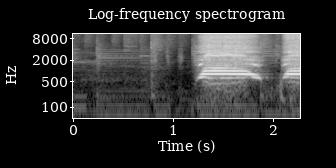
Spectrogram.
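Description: Wooden toy train whistle blown once, starting just over a second in: a short, loud blast of several steady tones sounding together as a chord, with a breathy hiss.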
